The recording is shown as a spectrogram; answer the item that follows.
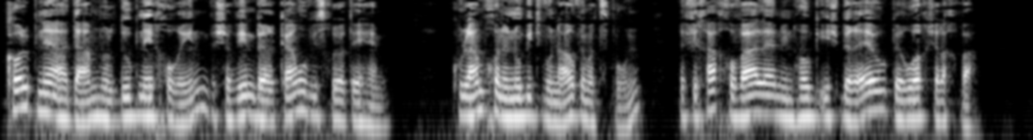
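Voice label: Hebrew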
